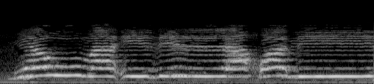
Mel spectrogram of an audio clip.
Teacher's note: یہاں تنوین کے بعد لام ہے، ادغام بغیر غنہ ہوگا.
